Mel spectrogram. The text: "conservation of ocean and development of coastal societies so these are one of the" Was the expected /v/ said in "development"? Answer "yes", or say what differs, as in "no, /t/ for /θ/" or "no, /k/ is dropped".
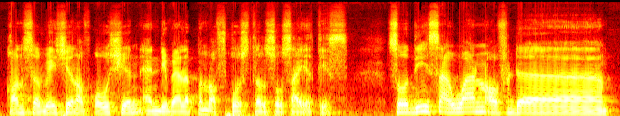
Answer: yes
